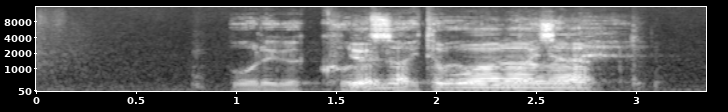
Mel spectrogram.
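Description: A man speaks in a low, calm, threatening voice.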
